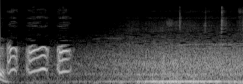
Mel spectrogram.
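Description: African grey parrot imitating a rooster's crow into a microphone. It gives three short pitched calls, then a long, rough, drawn-out note.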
